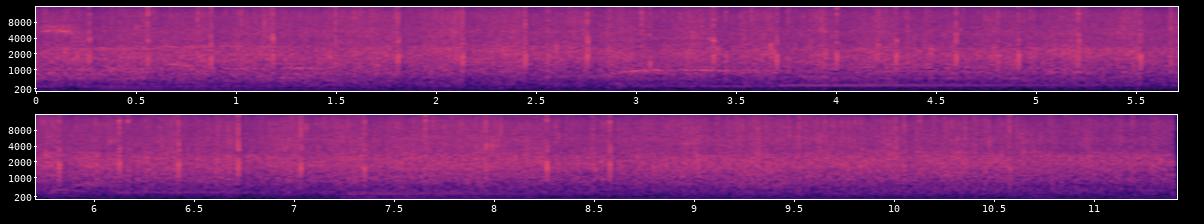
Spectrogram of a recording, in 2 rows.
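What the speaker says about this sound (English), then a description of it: "give yourself a round of applause" A graduating class of 2017 bursts into sustained applause, dense steady clapping from a large crowd filling the space throughout, with faint background voices and some music tones underneath.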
